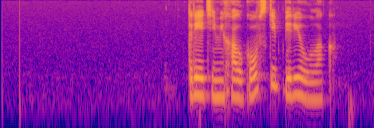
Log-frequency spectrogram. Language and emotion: Russian, neutral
